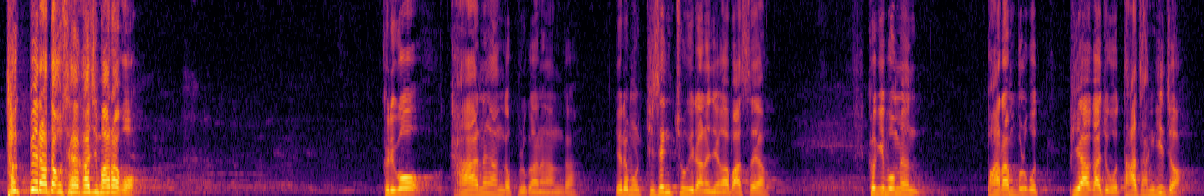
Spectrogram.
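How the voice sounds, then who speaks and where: A man delivers a comic motivational lecture to a live audience, telling stories and playing the characters in them. His voice sits high and swings widely in pitch, which keeps the animated delivery bouncing. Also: moderate pace, pauses often. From South Korea. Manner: animated storytelling, acting out dialogue in dialect and character voices.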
